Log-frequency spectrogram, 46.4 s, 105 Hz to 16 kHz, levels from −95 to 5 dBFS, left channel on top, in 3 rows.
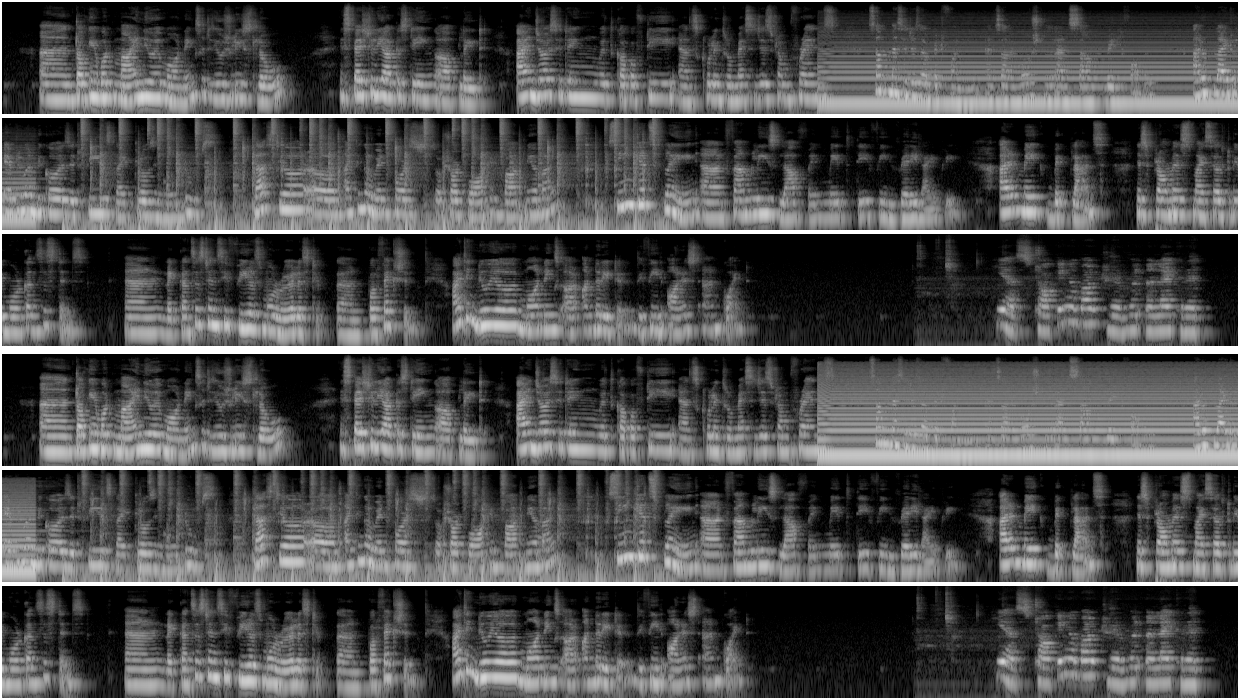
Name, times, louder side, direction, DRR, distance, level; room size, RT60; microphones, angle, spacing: voice 1, 0.5-3.5 4.2-5.9 6.4-10.4 10.8-14.4 14.9-18.1 18.6-22.4 23.0-27.4 27.7-29.2 29.6-31.9 32.4-34.7 35.1-36.0 36.5-40.1, equal, 10° right, -1 dB, 2.3 m, -28 dB
sound 1, 10.2-16.0, right 6 dB, 60° right, 0.3 m, -24 dB
sound 2, 16.2-23.8, equal, 75° left, 5.4 m, -34 dB
voice 2, 43.3-45.8, right 4 dB, 30° right, -3 dB, 1.6 m, -31 dB
9.8 x 7.1 x 2.9 m, 0.30 s
head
